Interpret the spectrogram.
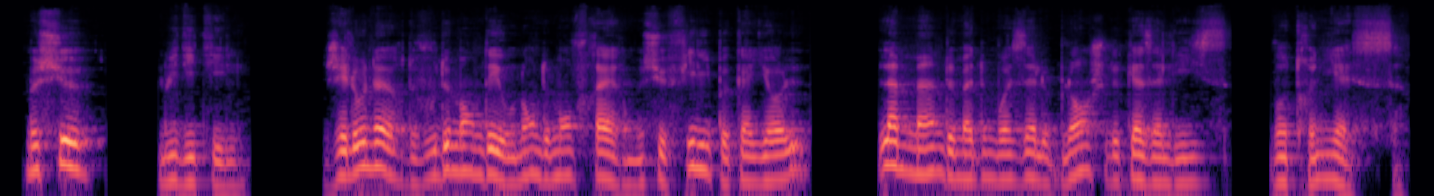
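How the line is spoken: Calm and polite. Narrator (French): d'une voix calme et polie

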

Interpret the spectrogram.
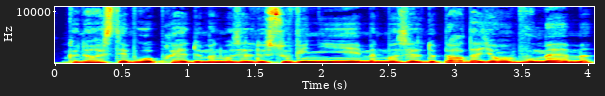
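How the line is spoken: Exclaiming. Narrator (French): s'écria monsieur de Saint-Père

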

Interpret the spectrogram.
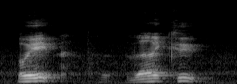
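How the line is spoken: Somber voice. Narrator (French): Spendius reprit d'une voix sombre

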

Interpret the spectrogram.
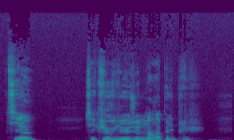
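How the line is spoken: Sorrowful tone. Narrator (French): le capitaine nous dit d'un ton chagrin

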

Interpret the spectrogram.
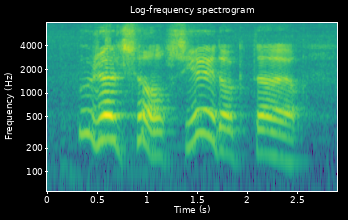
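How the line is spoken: Gleeful, mischievous exclamation. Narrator (French): s'écria Madame de Couvry, joyeuse autant qu'une petite fille coupable d'une malice cruelle

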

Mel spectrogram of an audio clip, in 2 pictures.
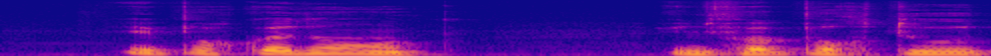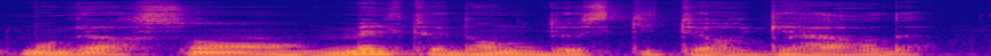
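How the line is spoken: Harsh retort. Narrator (French): répliqua durement M

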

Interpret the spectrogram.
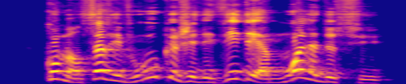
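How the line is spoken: Stern question. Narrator (French): me demanda-t-il d'un ton sévère

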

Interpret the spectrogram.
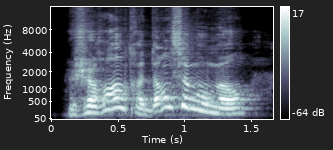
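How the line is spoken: Quick addition. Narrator (French): ajouta vivement Belfield

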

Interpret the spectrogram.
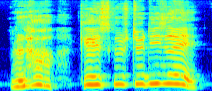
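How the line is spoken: Furious outburst. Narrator (French): s'écrie Monsieur Hilaire hors de lui

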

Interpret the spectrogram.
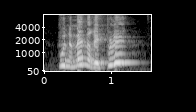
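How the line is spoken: Anguished cry. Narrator (French): s'écria Lovate avec angoisse

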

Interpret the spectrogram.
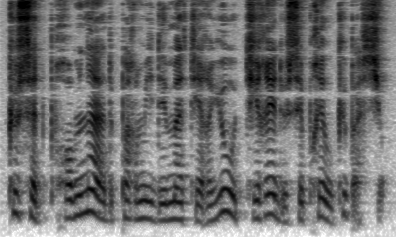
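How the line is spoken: Murmured. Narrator (French): murmura Octave

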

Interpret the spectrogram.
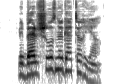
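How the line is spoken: Gallant tone. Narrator (French): Le notaire reprit d'un ton galant

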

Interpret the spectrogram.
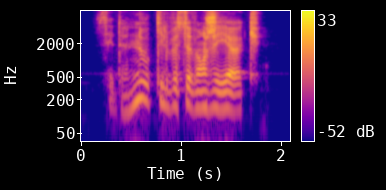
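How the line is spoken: Exclaiming. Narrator (French): s'écria-t-il

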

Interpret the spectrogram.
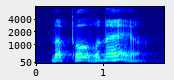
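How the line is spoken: Murmured. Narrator (French): murmura-t-il

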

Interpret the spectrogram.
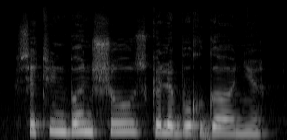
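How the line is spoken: Sad professor. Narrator (French): dit le professeur tristement

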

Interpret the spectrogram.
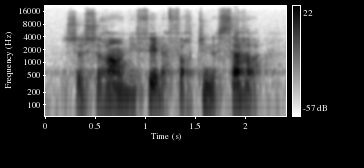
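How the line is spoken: Cool reply. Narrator (French): répliqua Monsieur Carmichael assez froidement

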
